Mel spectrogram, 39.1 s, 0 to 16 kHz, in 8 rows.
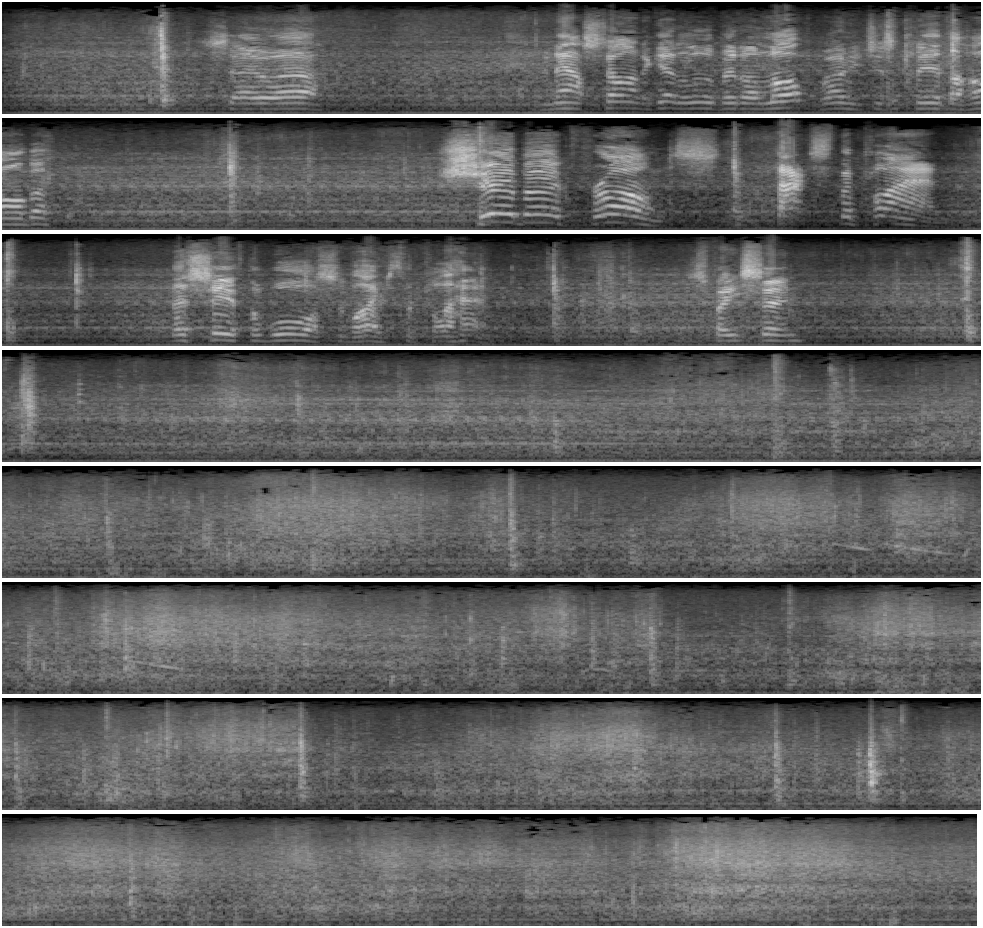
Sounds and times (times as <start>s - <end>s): Outside, rural or natural: 0.0s - 39.1s
Ship: 0.0s - 39.1s.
